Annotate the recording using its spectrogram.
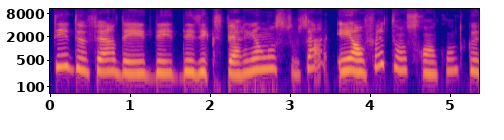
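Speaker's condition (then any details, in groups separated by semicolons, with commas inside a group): Cerebral palsy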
